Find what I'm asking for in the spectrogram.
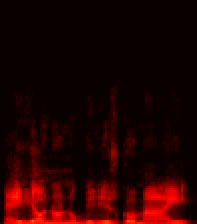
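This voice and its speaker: A man voicing a mischievous, impulsive wooden boy puppet in a storybook reading, in a high, excitable, pleading voice. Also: measured pace, clean tone. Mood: eager.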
